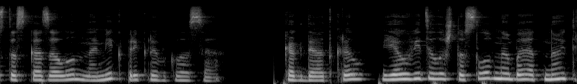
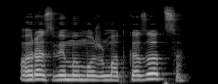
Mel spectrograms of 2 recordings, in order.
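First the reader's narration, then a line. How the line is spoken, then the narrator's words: Grumbled mutter. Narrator (Russian): буркнул Фрей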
